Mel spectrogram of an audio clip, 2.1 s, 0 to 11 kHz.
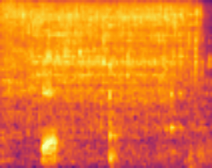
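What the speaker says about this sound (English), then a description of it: "So you want to fill up with 2 cups of water," Tap water running steadily into a pot, filling it with about two cups of water for instant ramen, a continuous close hiss with faint clinks and brief background sounds.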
